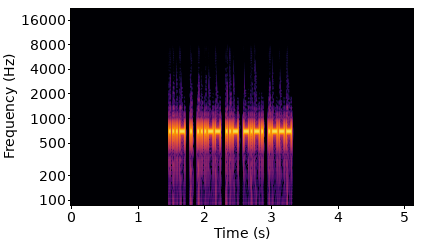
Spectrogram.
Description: Morse code, heard as a keyed tone, about 43 wpm, 700 Hz. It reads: VE3UCJ
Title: DXCC-100 Call Signs - 6 Characters - Repeated 3x - 45wpm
